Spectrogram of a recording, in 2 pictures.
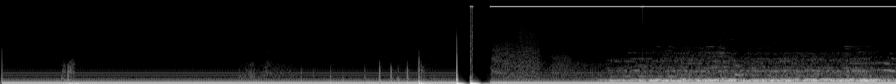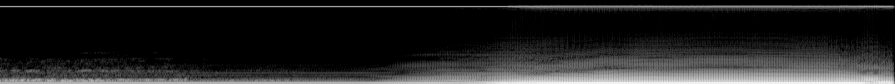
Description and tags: tv contact
Turning on a TV while a contact mic was taped to the screen. There is a lot of hum I think because there was power already in the TV, which was on standby. Once the TV was turned on, I turned down the volume all the way, which strangely resulted in the very loud noise at the end.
